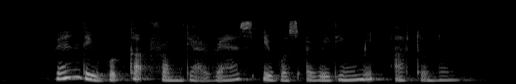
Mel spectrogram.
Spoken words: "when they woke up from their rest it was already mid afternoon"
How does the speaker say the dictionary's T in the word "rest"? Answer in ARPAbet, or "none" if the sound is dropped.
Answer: none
